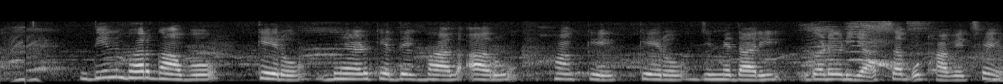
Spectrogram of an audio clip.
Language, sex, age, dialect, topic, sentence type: Maithili, female, 25-30, Angika, agriculture, statement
